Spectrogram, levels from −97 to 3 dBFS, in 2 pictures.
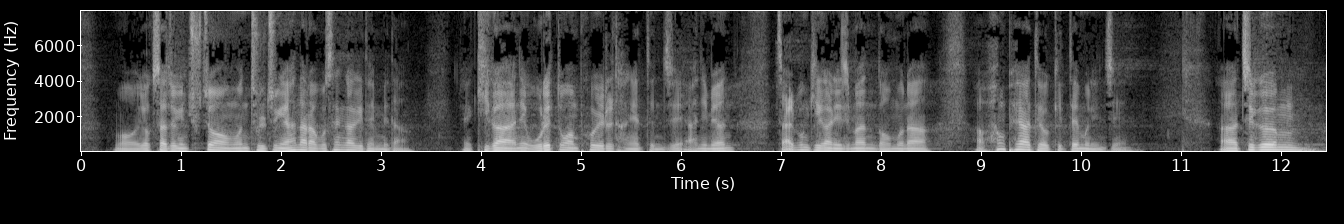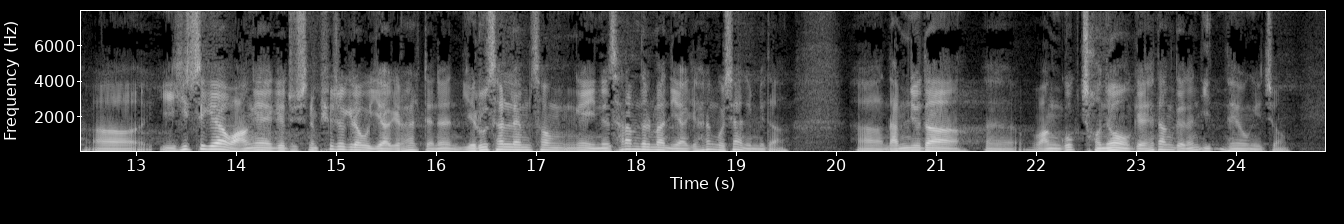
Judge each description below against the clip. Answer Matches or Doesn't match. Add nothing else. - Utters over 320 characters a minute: Doesn't match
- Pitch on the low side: Matches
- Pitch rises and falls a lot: Doesn't match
